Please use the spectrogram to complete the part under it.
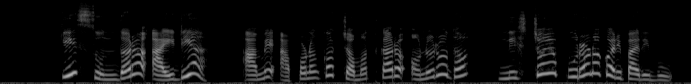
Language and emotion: Odia, surprised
